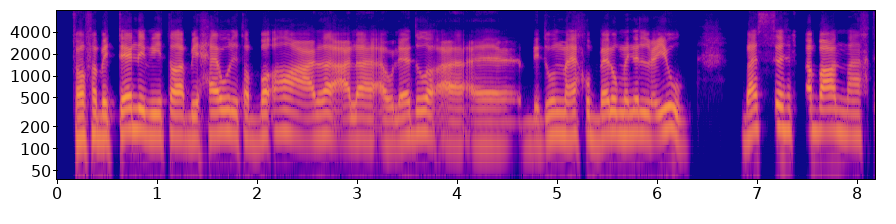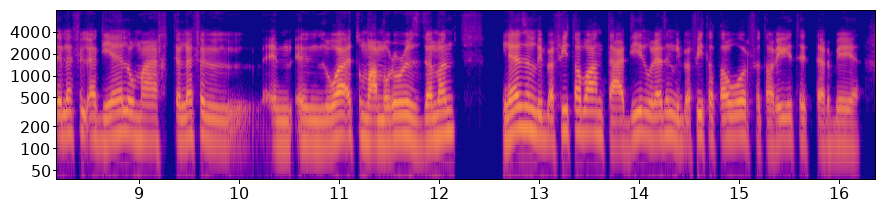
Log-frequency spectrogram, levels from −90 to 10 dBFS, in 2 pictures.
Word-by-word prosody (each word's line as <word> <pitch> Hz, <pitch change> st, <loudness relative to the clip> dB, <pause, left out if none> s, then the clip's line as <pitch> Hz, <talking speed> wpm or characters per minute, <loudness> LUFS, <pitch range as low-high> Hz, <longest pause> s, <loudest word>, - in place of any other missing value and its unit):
ف 135 Hz, -, 0 dB
فبالتالي 155 Hz, +4 st, +3 dB
بيط 150 Hz, 0 st, -1 dB
بيحاول 155 Hz, +3 st, +2 dB
يطبّقها 150 Hz, +4 st, -1 dB
على 145 Hz, +1 st, +1 dB
على 140 Hz, -2 st, +2 dB
أولاده 140 Hz, +4 st, 0 dB
آآ، 120 Hz, 0 st, -2 dB
بدون 125 Hz, +6 st, -4 dB
ما 145 Hz, -, +1 dB
ياخد 150 Hz, -3 st, -3 dB
باله 150 Hz, +3 st, +3 dB
من 155 Hz, +1 st, 0 dB
العيوب، 150 Hz, -4 st, +1 dB, 0.5 s
بس 180 Hz, +7 st, 0 dB, 0.3 s
طبعًا 175 Hz, 0 st, +4 dB
مع 155 Hz, -2 st, -4 dB
اختلاف 150 Hz, +1 st, -3 dB
الأجيال 140 Hz, +3 st, 0 dB
ومع 140 Hz, -2 st, -1 dB
اختلاف 135 Hz, +3 st, -2 dB
ال 130 Hz, -4 st, -2 dB, 0.4 s
ال 120 Hz, -1 st, -4 dB
الوقت 125 Hz, +5 st, +2 dB
ومع 130 Hz, -2 st, +4 dB
مرور 140 Hz, +4 st, +3 dB
الزمن، 135 Hz, +4 st, +1 dB, 0.5 s
لازم 180 Hz, +6 st, +4 dB
بيبقى 145 Hz, -1 st, 0 dB
في 170 Hz, 0 st, -1 dB
طبعًا 165 Hz, -2 st, +1 dB
تعديل، 130 Hz, +4 st, -1 dB
ولازم 145 Hz, 0 st, 0 dB
يبقى 125 Hz, -, -4 dB
في 150 Hz, -, 0 dB
تطوّر 140 Hz, +1 st, 0 dB
في 125 Hz, -, -12 dB
طريقة 125 Hz, +3 st, -3 dB
التربية. 120 Hz, -2 st, -4 dB
145 Hz, 145 wpm, -22 LUFS, 130-155 Hz, 0.5 s, طبعًا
